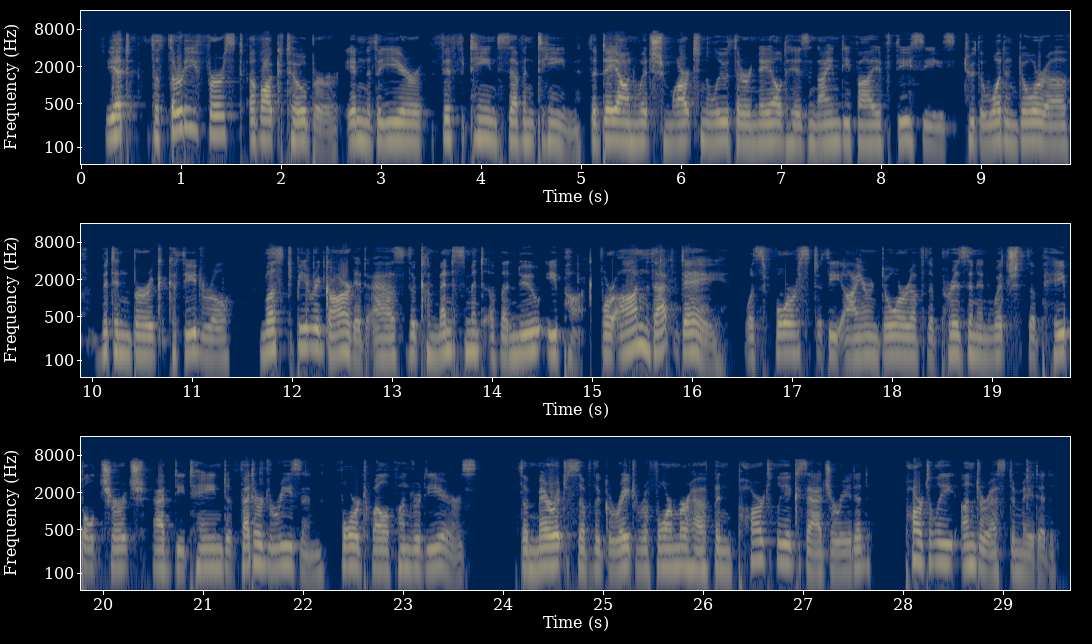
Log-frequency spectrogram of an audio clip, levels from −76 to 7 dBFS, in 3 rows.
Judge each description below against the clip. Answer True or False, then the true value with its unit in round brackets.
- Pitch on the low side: True (125 Hz)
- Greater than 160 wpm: False (155 wpm)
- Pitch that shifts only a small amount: True (2.2 semitones)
